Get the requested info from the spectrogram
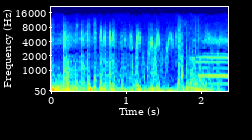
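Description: Drum and bass track with a DJ scratching a record on a turntable. The heavy bass fades out a fraction of a second in, and quick back-and-forth scratch strokes take over.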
